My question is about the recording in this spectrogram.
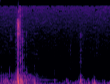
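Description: Microphone handling noise as a stage microphone is lifted from its stand: one sharp loud knock near the start, then low rubbing rumble and a few softer thuds.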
